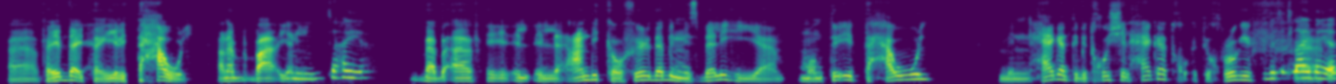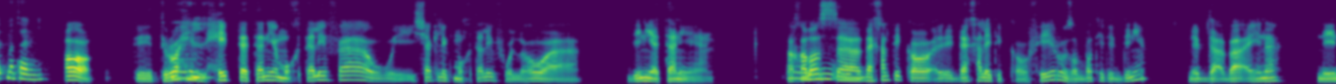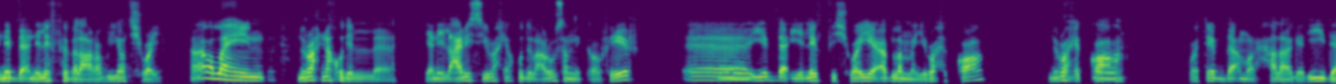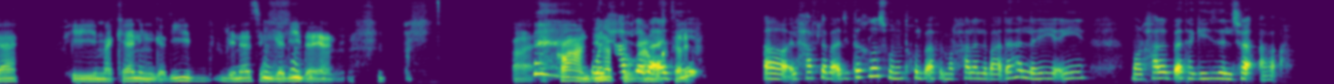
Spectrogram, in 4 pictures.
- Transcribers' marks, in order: tapping; laugh; chuckle
- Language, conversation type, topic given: Arabic, podcast, إزاي بتحتفلوا بالمناسبات التقليدية عندكم؟
- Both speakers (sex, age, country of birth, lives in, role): female, 35-39, Egypt, Egypt, host; male, 25-29, Egypt, Egypt, guest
